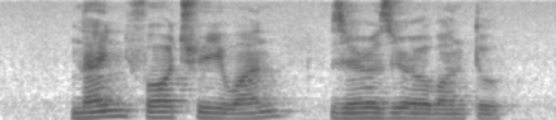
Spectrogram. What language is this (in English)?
English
